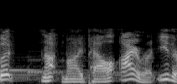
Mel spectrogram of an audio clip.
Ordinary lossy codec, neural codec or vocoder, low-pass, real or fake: MP3, 32 kbps; none; 5.4 kHz; real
